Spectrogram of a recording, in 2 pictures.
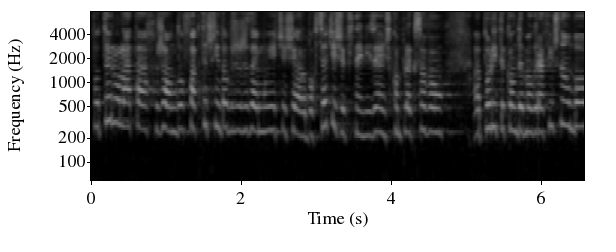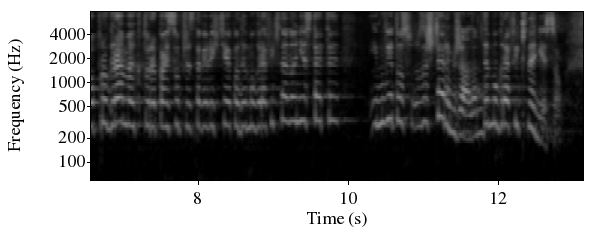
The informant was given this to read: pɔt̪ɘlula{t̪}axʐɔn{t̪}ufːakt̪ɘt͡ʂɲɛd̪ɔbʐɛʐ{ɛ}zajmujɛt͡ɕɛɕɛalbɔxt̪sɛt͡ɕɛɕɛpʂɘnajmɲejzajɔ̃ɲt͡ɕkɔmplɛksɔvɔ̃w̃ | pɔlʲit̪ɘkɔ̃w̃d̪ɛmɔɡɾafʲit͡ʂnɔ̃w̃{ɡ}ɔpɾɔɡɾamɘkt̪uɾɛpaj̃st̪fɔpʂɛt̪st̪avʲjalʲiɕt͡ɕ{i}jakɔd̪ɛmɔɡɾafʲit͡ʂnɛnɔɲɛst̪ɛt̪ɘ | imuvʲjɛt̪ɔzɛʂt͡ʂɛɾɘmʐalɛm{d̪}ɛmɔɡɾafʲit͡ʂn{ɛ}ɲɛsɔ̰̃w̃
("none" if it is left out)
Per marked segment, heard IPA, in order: t̪, d̪, ɛ, b, ɛ, d̪, ɛ

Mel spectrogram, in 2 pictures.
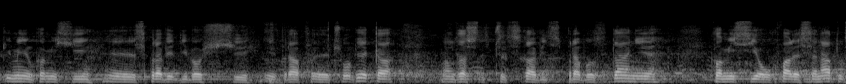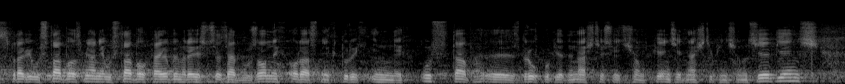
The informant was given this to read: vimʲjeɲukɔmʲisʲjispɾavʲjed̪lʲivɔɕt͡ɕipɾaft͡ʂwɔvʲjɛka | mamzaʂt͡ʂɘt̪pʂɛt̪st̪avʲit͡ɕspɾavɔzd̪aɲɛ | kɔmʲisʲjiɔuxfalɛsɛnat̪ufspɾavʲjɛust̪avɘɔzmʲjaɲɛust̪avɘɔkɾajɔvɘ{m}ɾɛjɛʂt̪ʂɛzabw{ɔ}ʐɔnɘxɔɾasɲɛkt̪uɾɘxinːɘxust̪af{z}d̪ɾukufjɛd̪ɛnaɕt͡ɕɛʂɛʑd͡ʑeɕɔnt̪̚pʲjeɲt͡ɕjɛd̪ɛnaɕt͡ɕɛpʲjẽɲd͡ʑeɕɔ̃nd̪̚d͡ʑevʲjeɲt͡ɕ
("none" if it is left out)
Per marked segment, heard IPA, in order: m, u, z

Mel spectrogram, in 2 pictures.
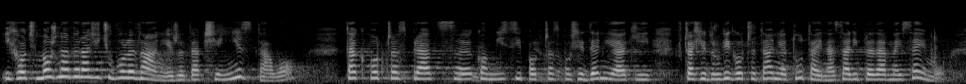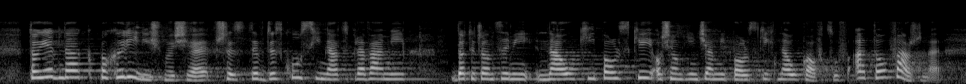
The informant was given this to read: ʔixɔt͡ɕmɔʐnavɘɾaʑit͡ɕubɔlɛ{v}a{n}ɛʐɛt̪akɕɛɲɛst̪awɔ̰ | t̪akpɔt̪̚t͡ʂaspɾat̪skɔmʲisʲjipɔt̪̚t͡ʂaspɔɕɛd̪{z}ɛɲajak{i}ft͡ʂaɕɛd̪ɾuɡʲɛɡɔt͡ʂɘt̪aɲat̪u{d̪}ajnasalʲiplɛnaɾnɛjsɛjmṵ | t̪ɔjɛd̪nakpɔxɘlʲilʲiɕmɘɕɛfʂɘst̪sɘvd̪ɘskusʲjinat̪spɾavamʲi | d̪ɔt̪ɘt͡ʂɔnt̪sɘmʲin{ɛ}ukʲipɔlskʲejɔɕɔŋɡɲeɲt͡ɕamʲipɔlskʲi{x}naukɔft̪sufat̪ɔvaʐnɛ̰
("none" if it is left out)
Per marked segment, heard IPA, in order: v, ɲ, z, i, t̪, a, x

